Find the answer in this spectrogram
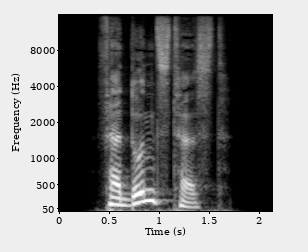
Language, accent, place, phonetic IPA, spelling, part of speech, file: German, Germany, Berlin, [fɛɐ̯ˈdʊnstəst], verdunstest, verb, De-verdunstest.ogg
- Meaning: inflection of verdunsten: 1. second-person singular present 2. second-person singular subjunctive I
